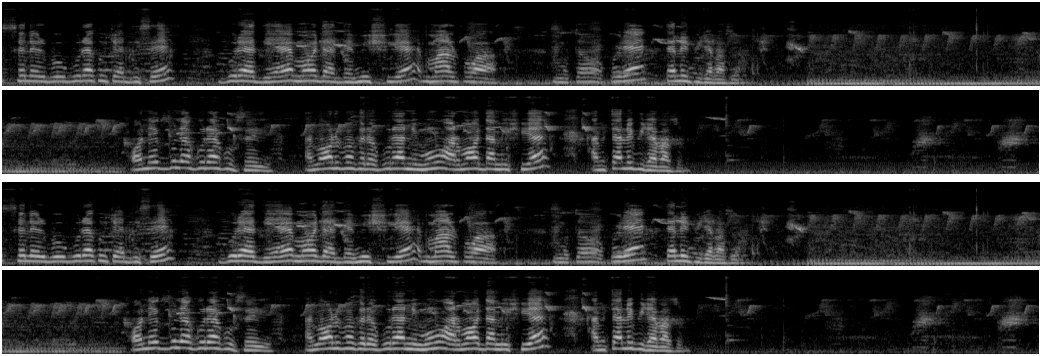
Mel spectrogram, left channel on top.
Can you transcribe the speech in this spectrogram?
ছেলের বউ গুঁড়া কুইটা দিছে, গুঁড়া দিয়ে ময়দা দিয়ে মিশিয়ে মালপোয়া মতো করে তেলের পিঠা ভাজো। অনেক গুঁড়া করছে, আমি অল্প করে গুঁড়া নিমু আর ময়দা মিশিয়ে আমি তেলের পিঠা ভাজো।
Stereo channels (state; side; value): noise; left; hum, 27 dB below the sound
